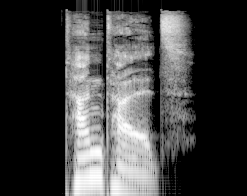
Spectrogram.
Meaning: genitive singular of Tantal
- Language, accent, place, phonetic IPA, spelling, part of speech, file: German, Germany, Berlin, [ˈtantals], Tantals, noun, De-Tantals.ogg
